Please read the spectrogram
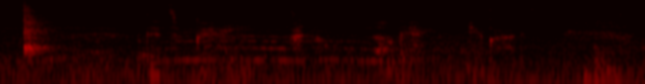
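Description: Faint whispering voices picked up by the microphones, with small handling noises and a brief knock just after the start.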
